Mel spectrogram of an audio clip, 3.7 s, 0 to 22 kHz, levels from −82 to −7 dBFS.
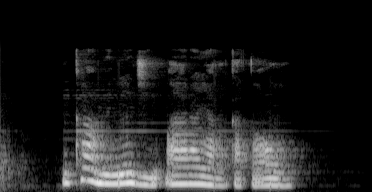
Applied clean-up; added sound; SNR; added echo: neural separator model SepFormer DNS4.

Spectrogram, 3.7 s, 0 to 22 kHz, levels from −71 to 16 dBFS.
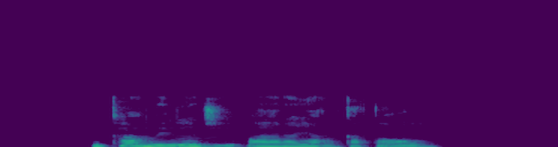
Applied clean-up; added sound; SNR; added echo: neural mask model DeepFilterNet 3.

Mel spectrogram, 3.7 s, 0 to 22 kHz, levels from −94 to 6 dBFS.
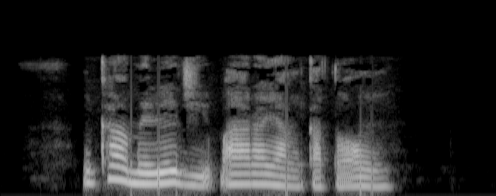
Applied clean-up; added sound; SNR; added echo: none; none; none; none.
